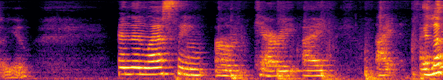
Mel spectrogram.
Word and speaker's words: Carrie: Well, it's just like in New York they'll say Carrie, Carrie. and British people do that too. They differentiate. Right. But in California, Carrie and Carrie are Carrie and Kerry are pronounced the same.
